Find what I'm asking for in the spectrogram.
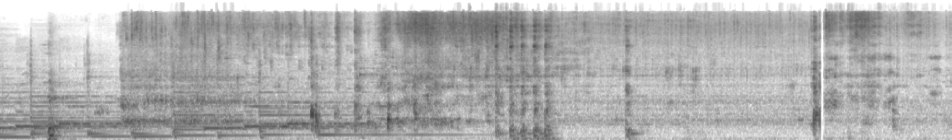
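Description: Masala hits hot oil already seasoned with bay leaf for mint pulao, giving a loud sizzle and stirring that swell midway, with a few tonal clinks early on and scattered scrapes toward the end.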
